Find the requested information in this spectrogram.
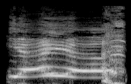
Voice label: saying yeeaaah

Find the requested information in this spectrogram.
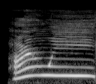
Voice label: high pitched are we

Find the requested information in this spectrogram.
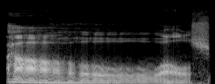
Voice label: funny drawn out

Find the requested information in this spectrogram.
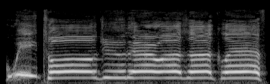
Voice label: funny

